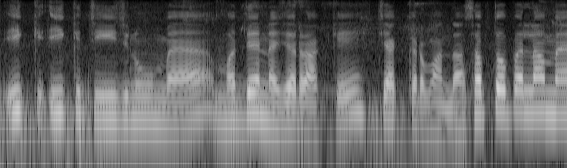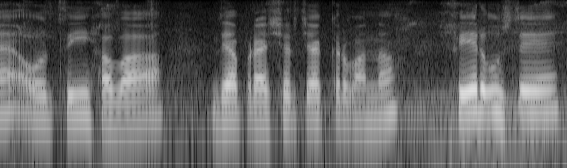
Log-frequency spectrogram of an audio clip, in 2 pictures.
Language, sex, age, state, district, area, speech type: Punjabi, male, 45-60, Punjab, Jalandhar, urban, spontaneous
